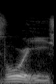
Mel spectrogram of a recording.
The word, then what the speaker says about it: Voorhees: I've never been able to pronounce it correctly. I think it's Voorhees? Voorhees, yeah.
